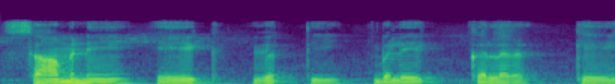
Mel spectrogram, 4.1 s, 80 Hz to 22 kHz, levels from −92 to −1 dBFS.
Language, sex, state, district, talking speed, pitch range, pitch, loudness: Hindi, male, Rajasthan, Jaipur, 85 wpm, 100-110 Hz, 105 Hz, -22 LUFS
